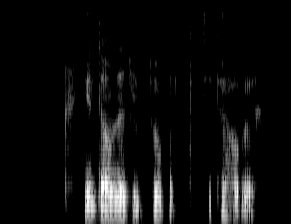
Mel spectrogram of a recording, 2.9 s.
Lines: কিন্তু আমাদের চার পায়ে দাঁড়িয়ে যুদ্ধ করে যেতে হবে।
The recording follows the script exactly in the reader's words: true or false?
false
